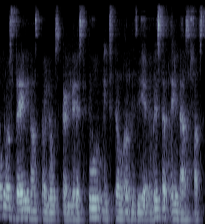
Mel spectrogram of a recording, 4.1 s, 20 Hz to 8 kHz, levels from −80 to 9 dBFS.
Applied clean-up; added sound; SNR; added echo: neural mask model DeepFilterNet 3.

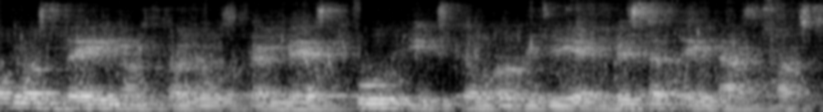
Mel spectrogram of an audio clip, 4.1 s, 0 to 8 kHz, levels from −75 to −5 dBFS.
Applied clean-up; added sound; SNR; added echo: neural separator model SepFormer DNS4.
